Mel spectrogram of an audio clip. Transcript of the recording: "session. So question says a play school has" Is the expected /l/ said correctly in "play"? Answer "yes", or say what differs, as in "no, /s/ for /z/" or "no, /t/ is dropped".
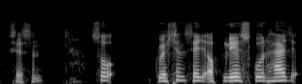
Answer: no, /n/ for /l/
